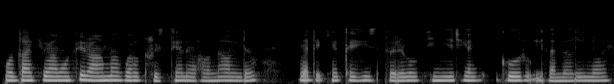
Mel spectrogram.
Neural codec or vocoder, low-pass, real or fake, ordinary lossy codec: codec, 16 kHz, 1 kbps, FunCodec, trained on Chinese and English, 50 frames a second; 5.4 kHz; fake; none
